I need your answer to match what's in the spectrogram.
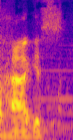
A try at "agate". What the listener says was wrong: It's Agus. You gotta drop the H a little bit.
